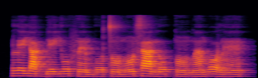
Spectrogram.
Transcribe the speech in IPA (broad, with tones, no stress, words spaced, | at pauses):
le˧ja˨ɡ͡be˨ jo˧fɛ̃˨ bo˨ tɔ̃˨bɔ̃˨˦sa˦˨no˧ kɔ̃˨ bã˨˦bɔ˦˨lɛ̃˨˦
